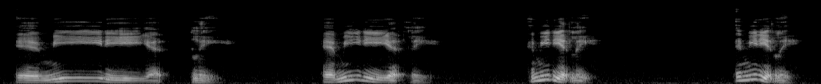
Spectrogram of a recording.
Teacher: immediate stop T IM immediate immediately immediately immediately five syllables immediately stress on a second syllable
